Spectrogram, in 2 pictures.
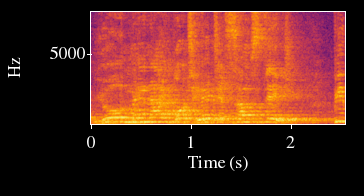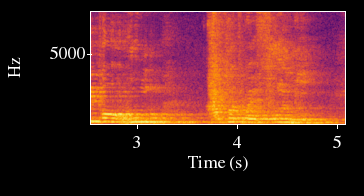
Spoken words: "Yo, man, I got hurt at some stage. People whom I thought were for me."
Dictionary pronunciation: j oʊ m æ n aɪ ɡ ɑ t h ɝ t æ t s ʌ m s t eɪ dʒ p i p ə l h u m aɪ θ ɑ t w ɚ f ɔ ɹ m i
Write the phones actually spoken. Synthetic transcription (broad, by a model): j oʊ m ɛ n aɪ ɡ ɑ t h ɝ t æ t s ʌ m s t eɪ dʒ p i p ə l h u m aɪ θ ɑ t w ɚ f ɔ l m i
